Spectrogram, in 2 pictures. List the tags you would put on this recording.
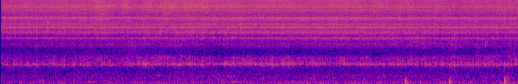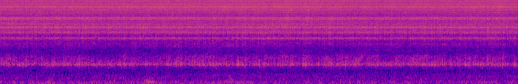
Sound effects > Other
Disolving
Water

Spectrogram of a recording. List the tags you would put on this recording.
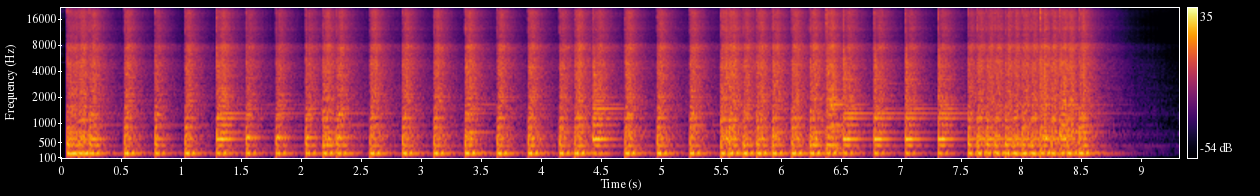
Instrument samples > Percussion
acoustic
drum
drum-loop
drums
garbage
groovy
hh
hihats
hit
improvised
loop
percs
percussion
percussion-loop
percussive
samples
snare
solo
sticks

